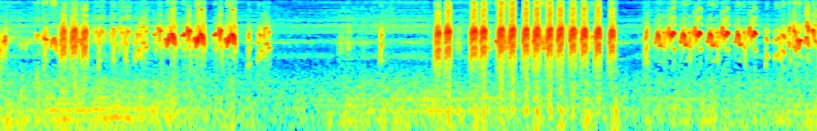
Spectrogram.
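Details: Sooty-headed bulbul lure call from Java for bird trapping: rapid bursts of bright chattering notes, about three per second, in dense runs broken by short pauses.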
